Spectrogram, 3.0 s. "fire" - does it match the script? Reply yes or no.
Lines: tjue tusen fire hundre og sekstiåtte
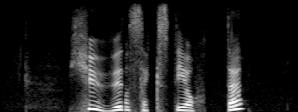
no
